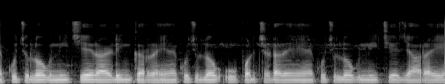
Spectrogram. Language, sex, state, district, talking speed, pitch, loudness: Hindi, male, Uttar Pradesh, Shamli, 270 wpm, 105 Hz, -17 LUFS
